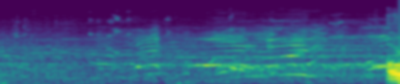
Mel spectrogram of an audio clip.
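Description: Basketball game sound in a gym: a ball bouncing on the hardwood court over a low murmur of crowd and faint, distant voices.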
